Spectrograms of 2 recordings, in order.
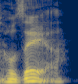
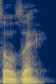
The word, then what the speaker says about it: Jose: I thought it was Hosea. It was Hosea. And he's like, no, it's pronounced Jose. Hosea. No, Jose. Like No, that. I'm saying you're over here like, I hey, would've said Hosea. I would. Never heard of a silent A?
